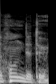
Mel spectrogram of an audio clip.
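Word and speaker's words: ホ ン デ (홍대): 韓国では 7 店舗目となるアップルホンデ。漢字では工房大師の工という字に大きいと書くんですけども、これでホンデと読みますね。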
